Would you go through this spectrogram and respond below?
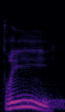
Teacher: یا ساکن سے پہلے زیر ہو تو یا مدہ، اس کو ایک الف کے برابر کھینچ کے پڑھتے ہیں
